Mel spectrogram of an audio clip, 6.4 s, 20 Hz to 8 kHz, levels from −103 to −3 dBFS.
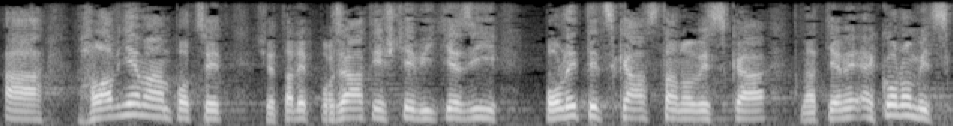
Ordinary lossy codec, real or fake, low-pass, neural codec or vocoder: none; real; 7.2 kHz; none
